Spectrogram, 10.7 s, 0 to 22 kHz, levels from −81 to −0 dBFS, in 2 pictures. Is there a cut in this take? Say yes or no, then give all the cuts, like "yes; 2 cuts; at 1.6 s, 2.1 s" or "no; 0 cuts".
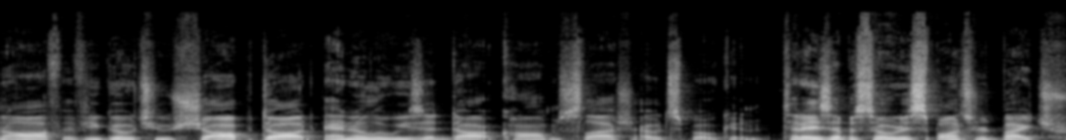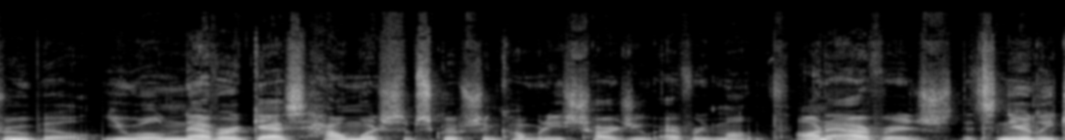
yes; 1 cut; at 3.7 s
